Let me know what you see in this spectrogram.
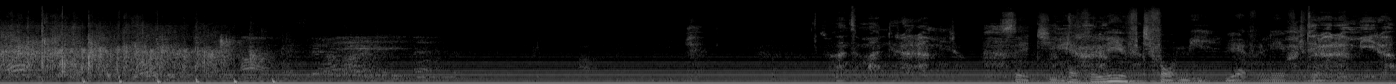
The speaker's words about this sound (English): Yomberere maoko maniwe. Clap hands for me. Yes.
